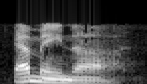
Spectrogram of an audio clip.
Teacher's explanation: You see that the sigma is dropped. The medial vowel is lengthened to a diphthong.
